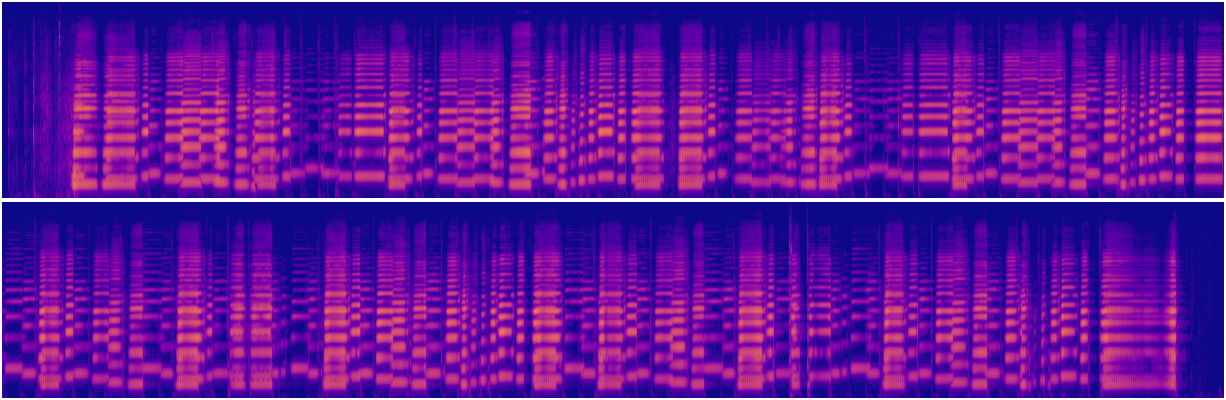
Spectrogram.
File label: Polka, metal reeds; Tripping to the well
